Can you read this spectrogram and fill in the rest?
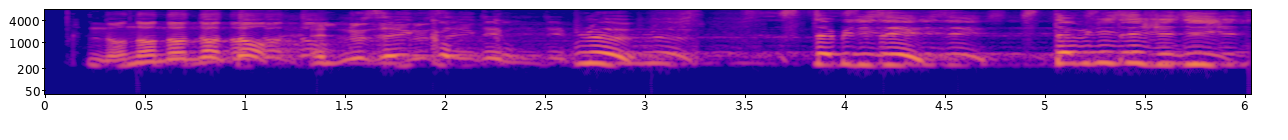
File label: Reverb Delay Equalizer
